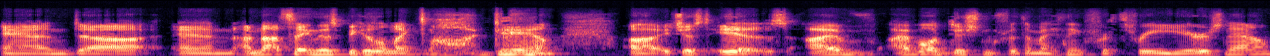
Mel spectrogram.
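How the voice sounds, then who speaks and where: Against a quiet background, a man with an unremarkable speaking voice and medium pitch talks at a moderate pace with lively intonation. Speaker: voice actor. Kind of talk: podcast interview conversation.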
